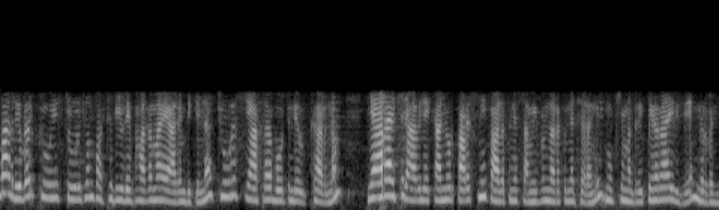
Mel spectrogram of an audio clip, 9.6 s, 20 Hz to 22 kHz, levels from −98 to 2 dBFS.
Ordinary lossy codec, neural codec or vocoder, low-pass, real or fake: AAC, 32 kbps; codec, 44.1 kHz, 2.6 kbps, SNAC; 3.6 kHz; fake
